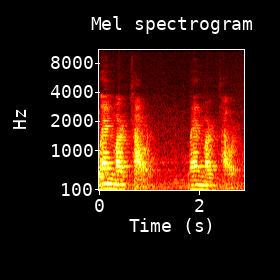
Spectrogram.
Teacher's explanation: The alveolar nasal is now followed by the bilabial nasal after the D has been deleted, resulting in a context for place assimilation to take place, and you get landmark tower.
